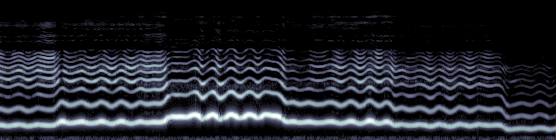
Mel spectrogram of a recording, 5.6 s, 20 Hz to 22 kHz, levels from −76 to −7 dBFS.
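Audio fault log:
The music signal holds steady, with no audible technical disturbance at any point.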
